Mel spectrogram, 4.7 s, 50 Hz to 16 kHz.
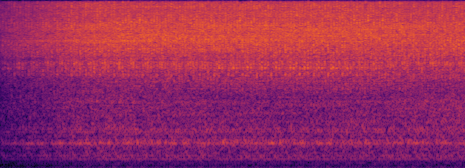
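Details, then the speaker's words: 2004 Volvo S80 after radiator replacement following severe overheating, thermostat not replaced, cold idle in heavy rain: smooth, even idle with faint steady hum, no misses or knocks; not yet at temperature. "Sounds smooth. But we'll see what happens once we get it up to temperature."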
